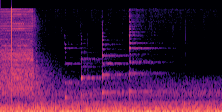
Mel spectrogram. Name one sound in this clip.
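Short electronic tones chime in a rising run.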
